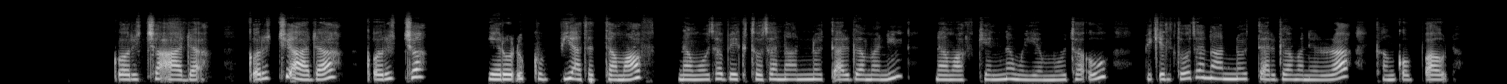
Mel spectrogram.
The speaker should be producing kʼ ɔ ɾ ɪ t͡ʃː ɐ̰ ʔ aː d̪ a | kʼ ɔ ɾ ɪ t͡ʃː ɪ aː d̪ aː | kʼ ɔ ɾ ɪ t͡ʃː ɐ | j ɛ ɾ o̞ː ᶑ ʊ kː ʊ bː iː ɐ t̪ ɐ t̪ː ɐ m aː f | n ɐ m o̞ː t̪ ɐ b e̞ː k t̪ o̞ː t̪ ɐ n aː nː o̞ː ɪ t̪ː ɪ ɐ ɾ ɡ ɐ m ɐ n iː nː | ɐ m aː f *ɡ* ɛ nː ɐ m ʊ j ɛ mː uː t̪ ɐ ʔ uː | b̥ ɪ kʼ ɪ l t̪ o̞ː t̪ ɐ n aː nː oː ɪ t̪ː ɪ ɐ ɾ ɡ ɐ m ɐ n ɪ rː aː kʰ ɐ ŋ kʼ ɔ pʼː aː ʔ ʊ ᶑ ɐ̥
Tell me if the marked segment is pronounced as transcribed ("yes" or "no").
no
